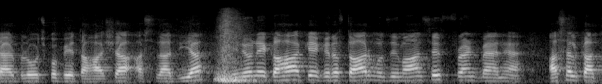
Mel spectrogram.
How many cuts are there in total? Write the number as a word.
one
